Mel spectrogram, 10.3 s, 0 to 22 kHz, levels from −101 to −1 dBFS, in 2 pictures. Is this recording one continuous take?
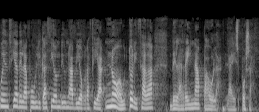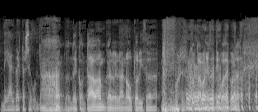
no; 1 cut; at 7.3 s

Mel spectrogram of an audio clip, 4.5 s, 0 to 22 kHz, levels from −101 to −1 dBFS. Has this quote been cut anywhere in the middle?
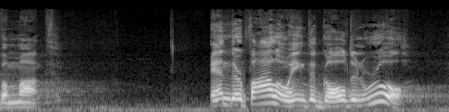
yes; 1 cut; at 2.4 s

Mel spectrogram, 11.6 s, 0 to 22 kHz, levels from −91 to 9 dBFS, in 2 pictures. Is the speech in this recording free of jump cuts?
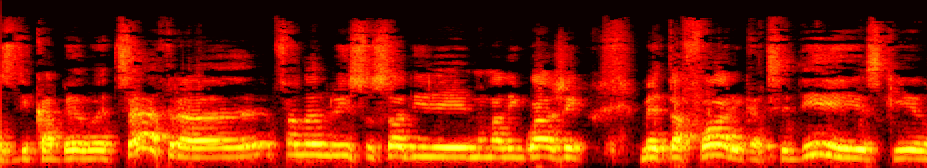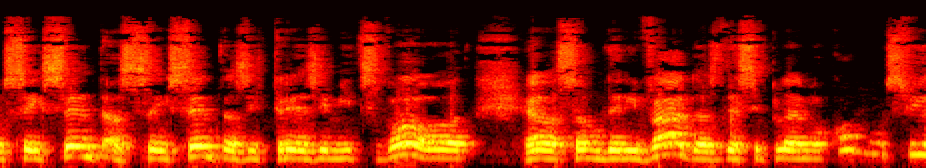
no; 1 cut; at 4.8 s

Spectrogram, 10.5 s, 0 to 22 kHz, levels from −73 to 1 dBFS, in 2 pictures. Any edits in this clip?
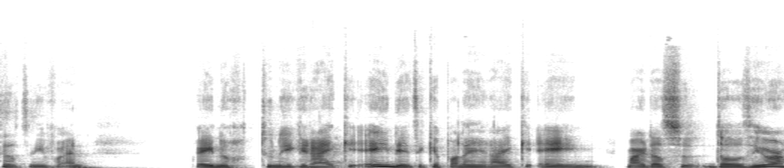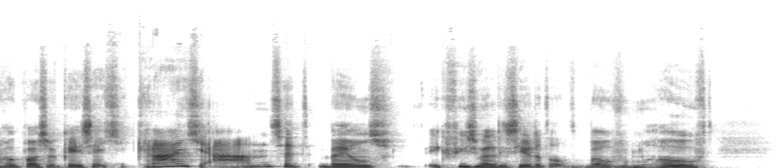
yes; 2 cuts; at 1.7 s, 4.1 s

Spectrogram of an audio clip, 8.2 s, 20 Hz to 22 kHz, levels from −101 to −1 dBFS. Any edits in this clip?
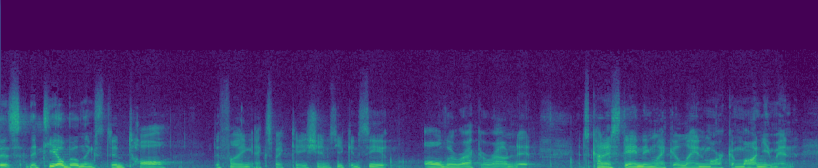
no; 0 cuts

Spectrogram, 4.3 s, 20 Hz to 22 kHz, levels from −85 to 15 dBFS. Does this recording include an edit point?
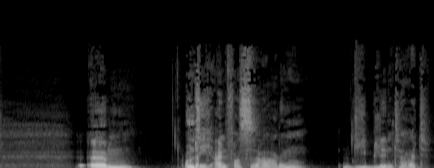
yes; 2 cuts; at 1.5 s, 2.0 s

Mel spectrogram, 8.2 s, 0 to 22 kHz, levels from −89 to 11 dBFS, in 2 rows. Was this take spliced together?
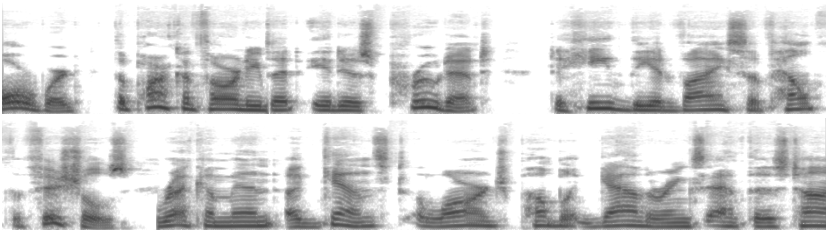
yes; 2 cuts; at 1.3 s, 4.9 s

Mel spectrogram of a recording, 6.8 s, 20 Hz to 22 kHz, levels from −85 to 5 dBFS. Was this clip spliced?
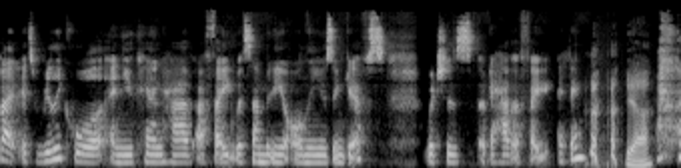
yes; 2 cuts; at 1.9 s, 4.9 s

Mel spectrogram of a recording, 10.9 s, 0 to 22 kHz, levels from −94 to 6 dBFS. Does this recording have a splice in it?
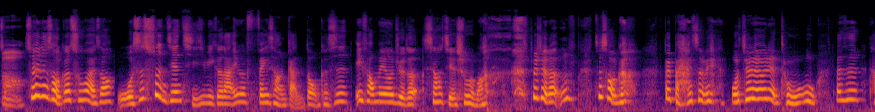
yes; 1 cut; at 5.3 s

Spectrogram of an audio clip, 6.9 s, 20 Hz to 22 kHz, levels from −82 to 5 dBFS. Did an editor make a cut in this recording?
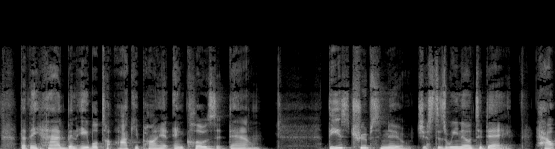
no; 0 cuts

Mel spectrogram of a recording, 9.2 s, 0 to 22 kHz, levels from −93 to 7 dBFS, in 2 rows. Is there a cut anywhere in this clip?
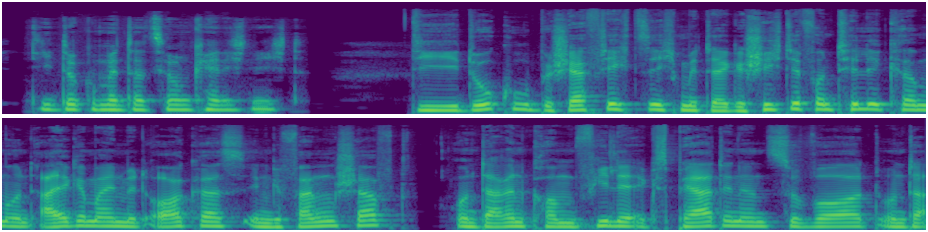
yes; 1 cut; at 6.8 s

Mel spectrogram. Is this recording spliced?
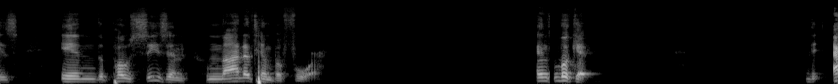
yes; 3 cuts; at 2.1 s, 2.5 s, 5.5 s

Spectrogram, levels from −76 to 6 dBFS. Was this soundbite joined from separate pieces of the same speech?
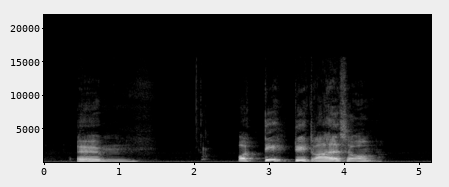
no; 0 cuts

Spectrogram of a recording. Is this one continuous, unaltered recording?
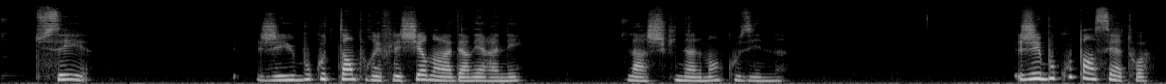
yes; 0 cuts

